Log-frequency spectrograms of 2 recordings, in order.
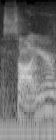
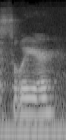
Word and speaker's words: Sawyer: I don't know why I say sawer um maybe it's a southern thing maybe it's a me being bad at pronouncing names thing but I just say sawer instead of Sawyer like Sawyer is weird to say to me I don't know anyway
